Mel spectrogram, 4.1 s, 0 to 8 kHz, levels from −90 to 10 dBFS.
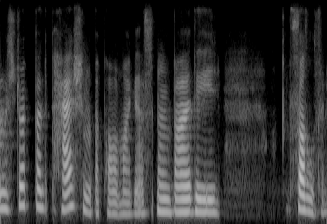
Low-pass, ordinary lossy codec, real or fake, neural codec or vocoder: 7.2 kHz; Opus, 24 kbps; fake; autoencoder, 22.05 kHz, a latent of 192 numbers a frame, VITS, trained on one speaker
